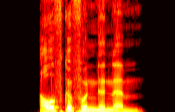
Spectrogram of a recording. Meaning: strong dative masculine/neuter singular of aufgefunden
- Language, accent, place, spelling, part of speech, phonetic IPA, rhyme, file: German, Germany, Berlin, aufgefundenem, adjective, [ˈaʊ̯fɡəˌfʊndənəm], -aʊ̯fɡəfʊndənəm, De-aufgefundenem.ogg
